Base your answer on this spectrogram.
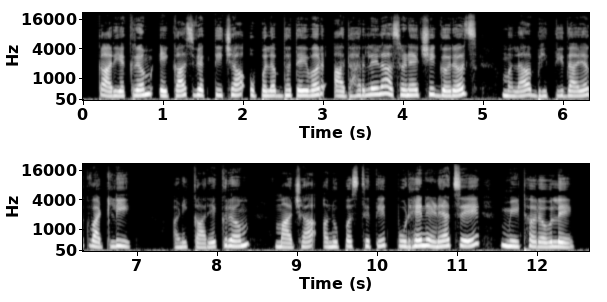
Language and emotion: Marathi, fearful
